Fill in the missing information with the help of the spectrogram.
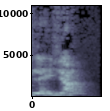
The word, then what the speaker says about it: leisure: Aquí lo que estamos resaltando es el sonido de leisure. Leisure. Fill it up with useful pleasure. Leisure, pleasure. ¿Qué sonido es ese? Cuando lo aprendemos a pronunciar a veces lo usamos mal y decimos una S.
